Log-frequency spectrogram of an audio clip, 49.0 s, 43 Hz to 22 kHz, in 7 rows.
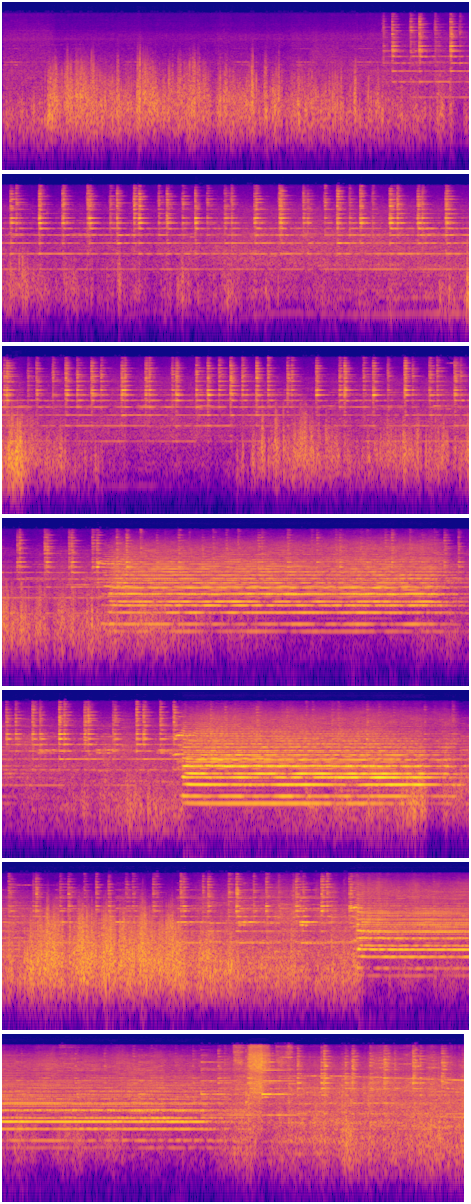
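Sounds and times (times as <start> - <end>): crossing bells ringing: 1.4 - 48.9
locomotive air horn blasts: 22.4 - 28.1, 30.7 - 35.1, 40.3 - 45.3.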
